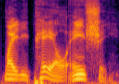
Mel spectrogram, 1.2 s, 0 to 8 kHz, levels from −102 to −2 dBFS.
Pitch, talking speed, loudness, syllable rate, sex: 110 Hz, 200 wpm, -17 LUFS, 4.7 syllables/s, male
